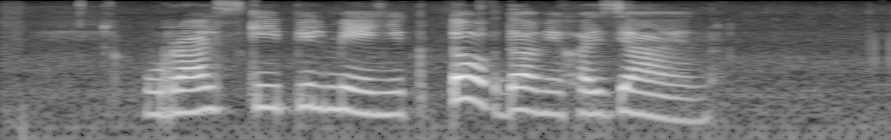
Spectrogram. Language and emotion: Russian, neutral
